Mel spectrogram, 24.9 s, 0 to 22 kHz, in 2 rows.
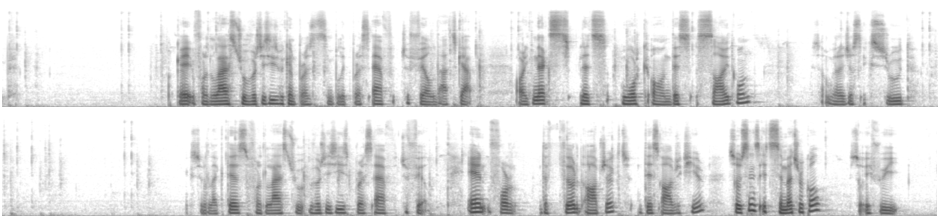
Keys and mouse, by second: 0.3 e, 2.8 shift+click, 4.1 f, 5.5 a, 5.7 a, 6.1 shift+middle click, 6.8 click, 8.3 shift+d, 10.7 e, 11.4 e, 12.7 shift+middle click, 13.1 e, 14.3 e, 16.2 shift+click, 16.9 f, 18.3 shift+middle click, 20.4 shift+middle click, 22.6 shift+middle click, 23.7-24.9 drag.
